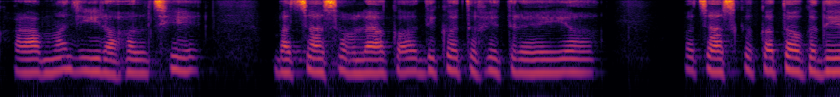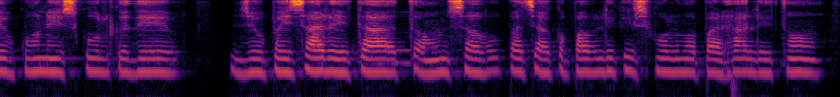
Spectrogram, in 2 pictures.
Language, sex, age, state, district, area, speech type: Maithili, female, 60+, Bihar, Darbhanga, urban, spontaneous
